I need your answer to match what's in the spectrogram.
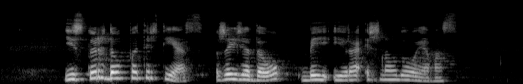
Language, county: Lithuanian, Kaunas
